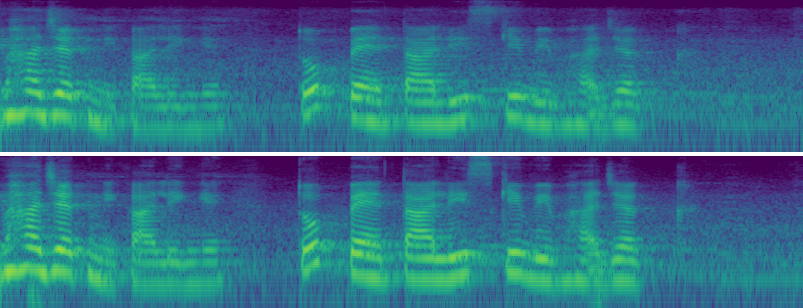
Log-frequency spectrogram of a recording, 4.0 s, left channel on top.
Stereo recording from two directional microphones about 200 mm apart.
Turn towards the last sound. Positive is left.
turn(degrees=-40)  # may be behind; listen again after turning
